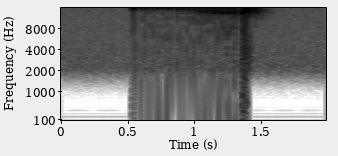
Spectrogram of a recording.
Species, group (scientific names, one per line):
Poecilimon obesus
Orthoptera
